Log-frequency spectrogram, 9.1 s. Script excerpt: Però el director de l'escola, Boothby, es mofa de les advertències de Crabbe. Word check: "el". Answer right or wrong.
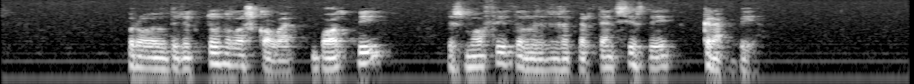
right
